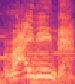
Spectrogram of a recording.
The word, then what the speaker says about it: writing: begins with a w it does but the w is a silent letter so r is the first letter you say exactly silent letters are seen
